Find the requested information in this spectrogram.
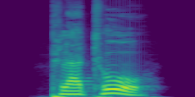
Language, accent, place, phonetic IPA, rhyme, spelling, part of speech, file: German, Germany, Berlin, [plaˈtoː], -oː, Plateau, noun, De-Plateau.ogg
- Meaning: plateau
